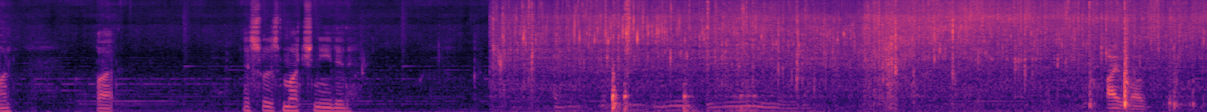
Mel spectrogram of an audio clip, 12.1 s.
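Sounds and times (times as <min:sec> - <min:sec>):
food frying in hot oil: 0:04.9 - 0:12.0.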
